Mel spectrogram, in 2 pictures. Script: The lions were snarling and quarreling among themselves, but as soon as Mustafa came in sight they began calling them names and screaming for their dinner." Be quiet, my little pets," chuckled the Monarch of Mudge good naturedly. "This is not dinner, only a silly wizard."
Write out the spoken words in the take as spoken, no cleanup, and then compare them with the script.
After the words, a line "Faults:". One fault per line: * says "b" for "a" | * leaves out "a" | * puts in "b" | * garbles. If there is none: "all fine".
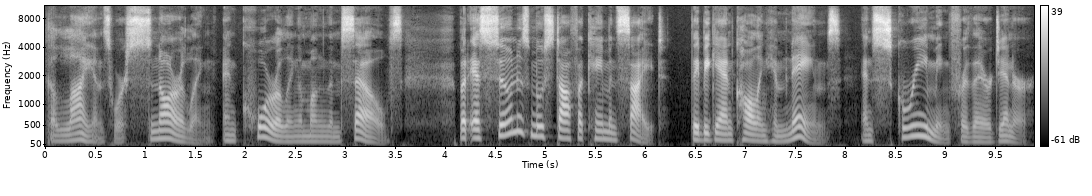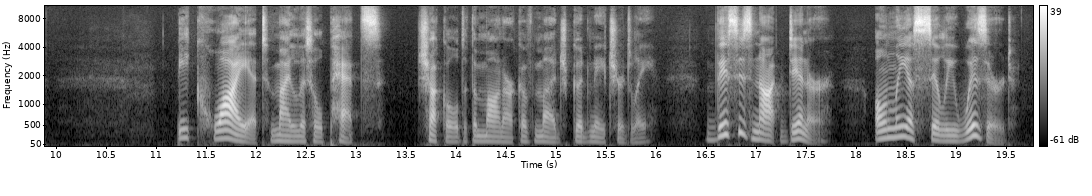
The lions were snarling and quarreling among themselves, but as soon as Mustafa came in sight they began calling him names and screaming for their dinner." Be quiet, my little pets," chuckled the Monarch of Mudge good naturedly. "This is not dinner, only a silly wizard."
Faults:
* says "him" for "them"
